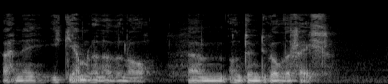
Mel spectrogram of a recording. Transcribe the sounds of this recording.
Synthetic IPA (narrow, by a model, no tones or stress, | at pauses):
ahəniɪɡʰja̰mlˠənaðənɔːlˠəmɔnd̥ɪndiɡɔlˠdəɬḛjɬ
